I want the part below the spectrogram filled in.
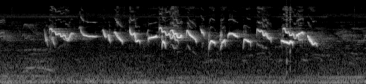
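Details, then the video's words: Lombok white-eye (kecial kuning), a lure recording for young birds to get them singing quickly: a fast, high twittering phrase of short, sharp, slurred chirps running about three seconds, steady and clear over quiet background. "PANCINGAN Kecial Kuning PEMULA‼️Biar CEPAT GACOR‼️"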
